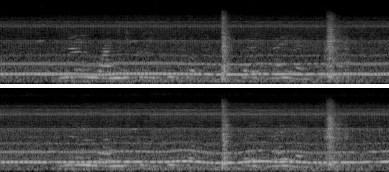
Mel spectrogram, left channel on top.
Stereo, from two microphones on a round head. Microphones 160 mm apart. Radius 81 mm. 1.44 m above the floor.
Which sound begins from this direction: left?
A child speaking, at 0.5 s.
